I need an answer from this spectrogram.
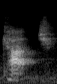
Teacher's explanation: make sure you pronounce the T in the middle of the word it is TCH a touch sound not a sh sound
